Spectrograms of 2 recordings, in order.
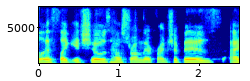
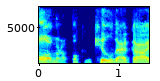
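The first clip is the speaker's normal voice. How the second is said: put-on tough-guy voice. Describing how a character did not react, imitating a macho threat. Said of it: "all macho".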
